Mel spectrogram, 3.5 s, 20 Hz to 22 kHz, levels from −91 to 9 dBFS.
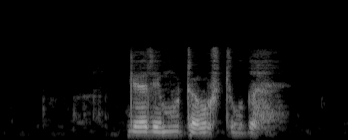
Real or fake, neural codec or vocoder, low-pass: real; none; 5.4 kHz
